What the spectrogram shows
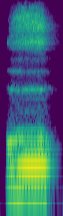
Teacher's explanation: Z is the voice. My vocal folds are vibrating, phonating, squeezing the air, vibrating. Z And you can hear the sound of the air being squeezed on my tongue tip. · My vocal folds are vibrating, phonating, squeezing the air, vibrating. Z And you can hear the sound of the air being squeezed on my tongue tip. And my alveolar ridge. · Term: fricative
